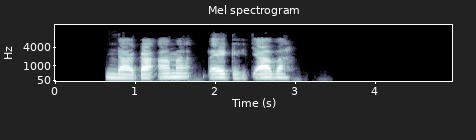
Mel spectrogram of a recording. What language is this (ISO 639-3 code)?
cux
